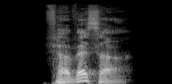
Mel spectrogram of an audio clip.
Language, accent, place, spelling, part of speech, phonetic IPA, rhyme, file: German, Germany, Berlin, verwässer, verb, [fɛɐ̯ˈvɛsɐ], -ɛsɐ, De-verwässer.ogg
- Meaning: inflection of verwässern: 1. first-person singular present 2. singular imperative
